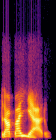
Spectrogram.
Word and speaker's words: trabalharam: Porque nós temos aqui trabalharam, a sílaba tônica será lhá, certo?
